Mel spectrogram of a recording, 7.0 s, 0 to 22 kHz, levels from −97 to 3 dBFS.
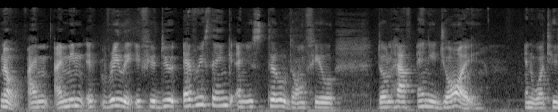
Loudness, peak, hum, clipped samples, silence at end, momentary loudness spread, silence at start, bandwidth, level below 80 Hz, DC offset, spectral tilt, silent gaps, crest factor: -24 LUFS; -6 dBFS; none; under 0.1%; 0 s; 8 LU; 0 s; 16 kHz; -50 dBFS; under 0.1%; -5.5 dB/octave; none; 18 dB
